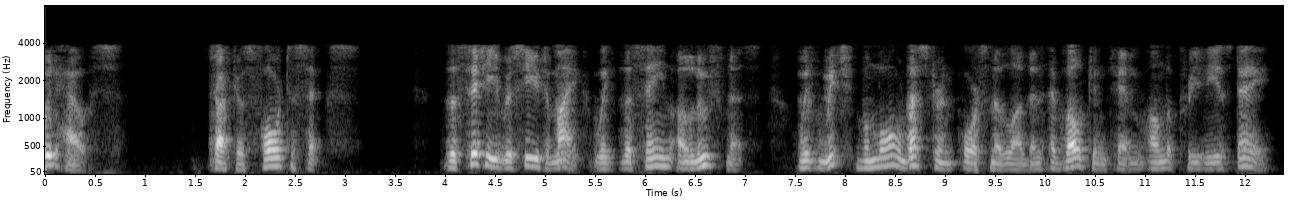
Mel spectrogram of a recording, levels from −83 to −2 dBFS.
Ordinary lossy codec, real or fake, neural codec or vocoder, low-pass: AAC, 16 kbps; fake; codec, 16 kHz, 0.5 kbps, FunCodec, trained on LibriTTS, 25 frames a second; 7.2 kHz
